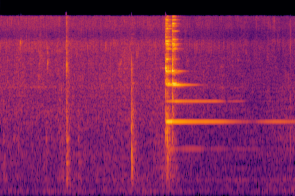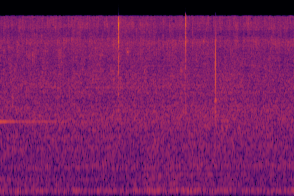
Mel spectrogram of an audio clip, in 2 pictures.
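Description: Kitchen clatter: a couple of light clicks, then, about two seconds in, a loud clink of a hard object that rings on and fades over about a second. A steady low hum runs underneath.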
